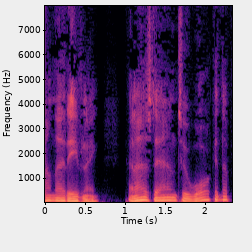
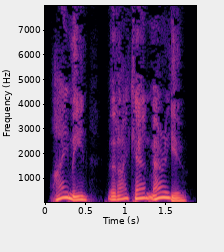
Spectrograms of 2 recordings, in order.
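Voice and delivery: high, pleading, desperate insistence; 11 semitones higher than usual. A narrator's reading. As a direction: repeat it with mild desperation. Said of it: "repeated Anne desperately".

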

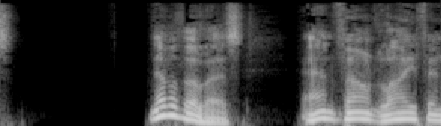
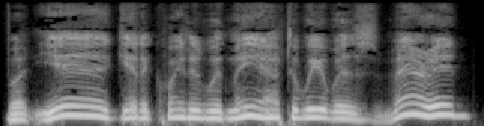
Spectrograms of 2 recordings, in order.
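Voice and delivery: rustic suitor; 10 semitones higher than usual. Acted. Sam argues for his proposal.

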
